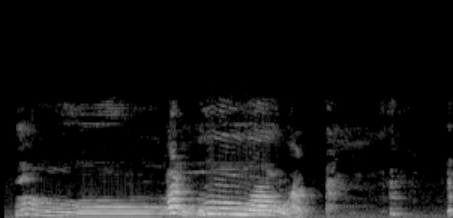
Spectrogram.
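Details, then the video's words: Pet dog howling back at its owner in a long, wavering, vocal run lasting about three seconds, then short yelping notes and quiet gaps. "dog keep talking"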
